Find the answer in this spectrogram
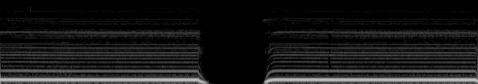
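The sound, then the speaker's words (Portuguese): A telephone rings at a workplace with a call from a school, in two long, steady buzzing tones with a short silent gap between them, low-pitched and loud, with no voices. “E aí ela tá lá trabalhando, fazendo os desenhos dela, de repente o telefone toca.”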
